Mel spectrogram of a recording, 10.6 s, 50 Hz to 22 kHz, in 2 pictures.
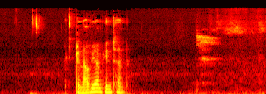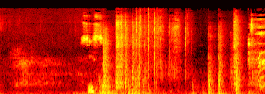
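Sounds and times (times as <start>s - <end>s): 
speech: 1.5s - 2.6s, 7.1s - 7.7s
bed creaking: 7.3s - 10.3s.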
